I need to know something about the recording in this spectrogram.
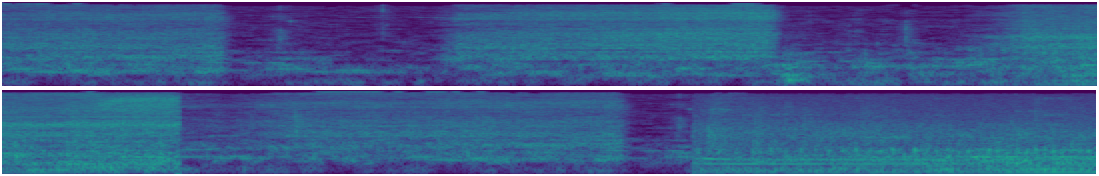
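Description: A person blowing on a hot grilled oyster held in chopsticks to cool it: about four breathy puffs, each a second or so long, with short gaps between them.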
